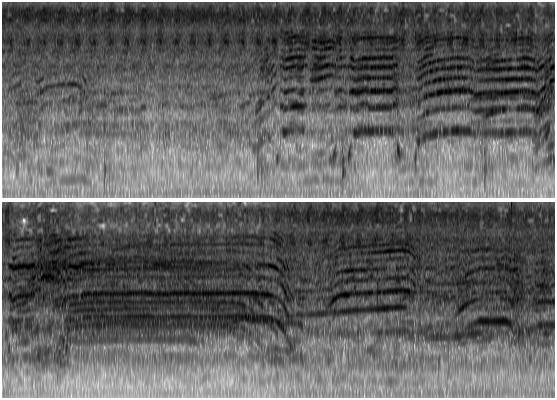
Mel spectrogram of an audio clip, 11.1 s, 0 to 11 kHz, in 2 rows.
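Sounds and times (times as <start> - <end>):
girls shouting a cheer: 2.4 - 11.0.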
